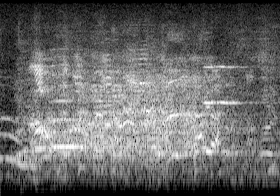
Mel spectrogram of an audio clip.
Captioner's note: laughter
